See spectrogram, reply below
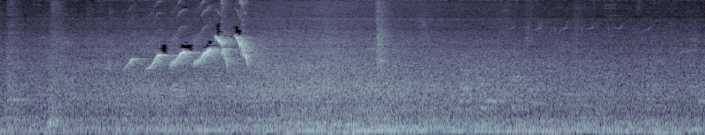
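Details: Coleiro seedeater song: a short burst of quick, high, upward-sweeping whistled notes lasting about a second, set against a steady low background hum.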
